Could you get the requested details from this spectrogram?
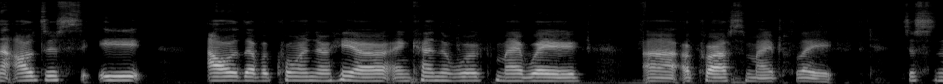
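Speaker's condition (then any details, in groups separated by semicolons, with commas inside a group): Bulbar onset ALS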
